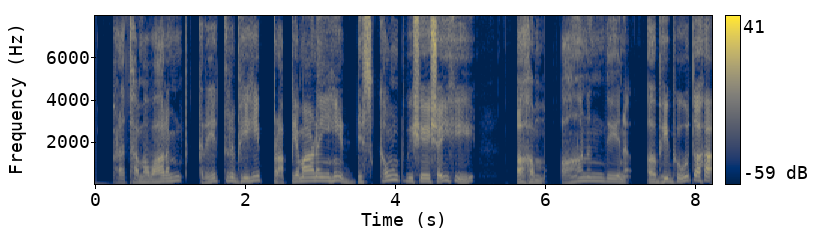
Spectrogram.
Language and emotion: Sanskrit, surprised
